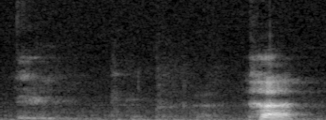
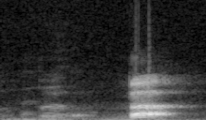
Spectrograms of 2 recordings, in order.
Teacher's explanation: do you see how P and B are labials? Your lips are coming together for that.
